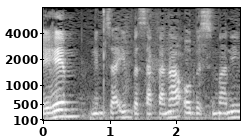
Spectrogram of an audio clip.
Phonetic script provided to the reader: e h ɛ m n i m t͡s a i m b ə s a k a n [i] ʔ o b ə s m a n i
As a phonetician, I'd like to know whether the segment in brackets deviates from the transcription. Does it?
yes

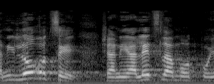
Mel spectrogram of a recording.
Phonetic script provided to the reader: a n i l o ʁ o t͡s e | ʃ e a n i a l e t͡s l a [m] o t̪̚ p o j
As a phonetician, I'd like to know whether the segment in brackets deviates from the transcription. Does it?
no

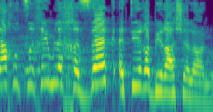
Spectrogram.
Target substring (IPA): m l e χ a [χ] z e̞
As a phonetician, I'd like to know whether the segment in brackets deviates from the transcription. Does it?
yes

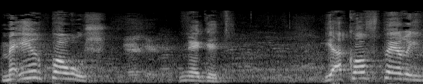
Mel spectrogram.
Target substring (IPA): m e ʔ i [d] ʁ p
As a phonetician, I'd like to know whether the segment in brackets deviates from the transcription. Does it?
yes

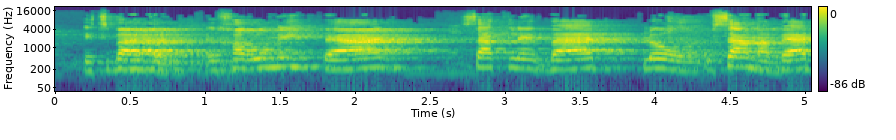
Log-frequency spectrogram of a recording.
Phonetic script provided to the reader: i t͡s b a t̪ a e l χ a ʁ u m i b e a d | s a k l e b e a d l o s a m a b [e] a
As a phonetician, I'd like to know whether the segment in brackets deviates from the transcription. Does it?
no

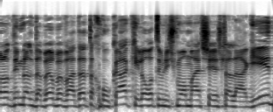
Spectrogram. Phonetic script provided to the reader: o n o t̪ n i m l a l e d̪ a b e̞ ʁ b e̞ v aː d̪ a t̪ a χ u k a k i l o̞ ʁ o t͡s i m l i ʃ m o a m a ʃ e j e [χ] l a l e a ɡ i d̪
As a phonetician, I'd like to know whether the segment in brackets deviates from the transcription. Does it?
yes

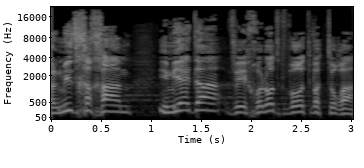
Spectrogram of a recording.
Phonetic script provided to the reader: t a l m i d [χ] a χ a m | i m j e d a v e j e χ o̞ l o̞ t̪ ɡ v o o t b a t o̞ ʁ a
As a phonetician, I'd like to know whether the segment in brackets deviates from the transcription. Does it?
no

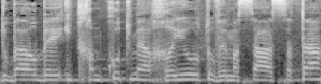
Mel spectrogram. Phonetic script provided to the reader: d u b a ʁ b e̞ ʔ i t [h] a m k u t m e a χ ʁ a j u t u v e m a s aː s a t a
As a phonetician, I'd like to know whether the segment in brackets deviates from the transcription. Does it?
yes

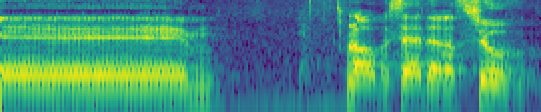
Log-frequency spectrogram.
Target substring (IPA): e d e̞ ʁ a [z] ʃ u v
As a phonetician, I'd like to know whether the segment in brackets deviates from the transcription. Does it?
no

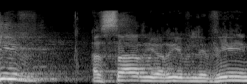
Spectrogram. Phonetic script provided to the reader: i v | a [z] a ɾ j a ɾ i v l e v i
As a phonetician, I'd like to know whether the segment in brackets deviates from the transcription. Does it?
yes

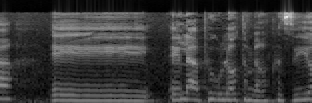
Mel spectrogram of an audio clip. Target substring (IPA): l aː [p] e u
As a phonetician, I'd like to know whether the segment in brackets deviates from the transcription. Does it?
no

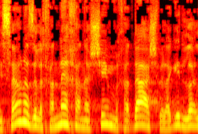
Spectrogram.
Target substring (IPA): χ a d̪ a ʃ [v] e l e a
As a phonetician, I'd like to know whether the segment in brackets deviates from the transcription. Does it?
no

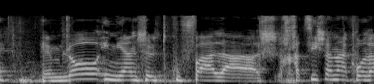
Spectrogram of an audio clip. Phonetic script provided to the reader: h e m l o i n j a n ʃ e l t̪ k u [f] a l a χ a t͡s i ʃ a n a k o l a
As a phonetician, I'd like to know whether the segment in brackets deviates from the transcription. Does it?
no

